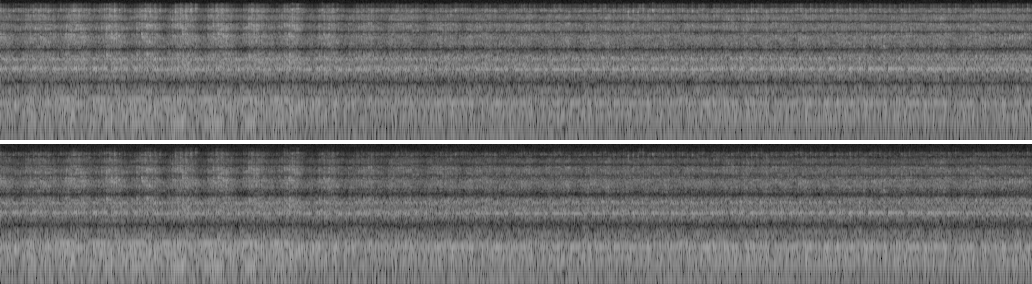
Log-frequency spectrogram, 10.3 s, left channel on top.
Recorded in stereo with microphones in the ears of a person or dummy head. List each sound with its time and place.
0.0 s an engine running: 30° left (ahead or behind)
